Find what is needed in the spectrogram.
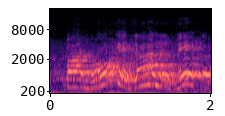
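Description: A young girl reciting a Hindi poem into a microphone, her voice rising and falling in a sing-song recitation, starting a moment in after a brief pause.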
